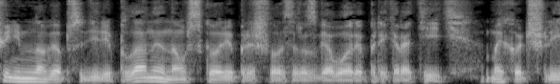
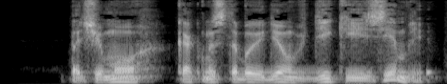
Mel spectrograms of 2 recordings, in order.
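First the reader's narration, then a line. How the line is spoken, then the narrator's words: Grumbling. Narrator (Russian): проворчал Феникс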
